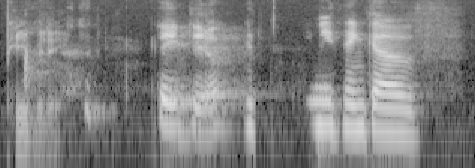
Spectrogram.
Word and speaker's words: Peabody: No one can say it correctly, but it's beautiful. Yeah, it's named after George Peabody, Miss Tiffany, but they pronounce it Peabody.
